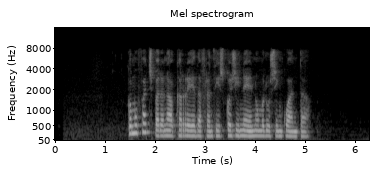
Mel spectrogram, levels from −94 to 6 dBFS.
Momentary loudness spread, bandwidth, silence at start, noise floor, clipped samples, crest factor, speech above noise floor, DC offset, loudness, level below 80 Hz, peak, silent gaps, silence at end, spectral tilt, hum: 5 LU; 8.2 kHz; 1.45 s; -80 dBFS; under 0.1%; 18 dB; 48 dB; under 0.1%; -33 LUFS; -72 dBFS; -16 dBFS; none; 1.2 s; -6 dB/octave; none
